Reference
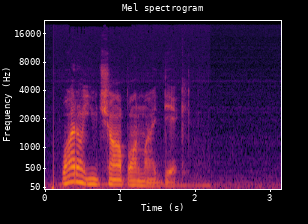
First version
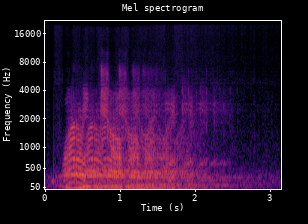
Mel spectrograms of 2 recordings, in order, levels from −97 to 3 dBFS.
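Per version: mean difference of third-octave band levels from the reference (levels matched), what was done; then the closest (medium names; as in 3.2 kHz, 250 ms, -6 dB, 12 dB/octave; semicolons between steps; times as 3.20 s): 8.0 dB: ring modulator 190 Hz; transient shaper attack -8 dB, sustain +6 dB; on a send: bouncing-ball echo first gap 240 ms, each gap 0.75×, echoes 5; on the sum: trim -9 dB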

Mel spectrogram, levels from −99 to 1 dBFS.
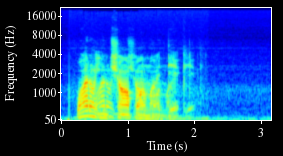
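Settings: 4.5 dB: graphic EQ 125/250/1000/8000 Hz -6/-4/+9/-4 dB; delay 248 ms -10 dB; trim -3.5 dB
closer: second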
